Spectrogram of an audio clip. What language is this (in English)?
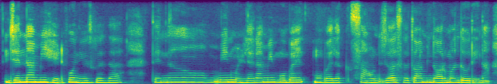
Konkani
